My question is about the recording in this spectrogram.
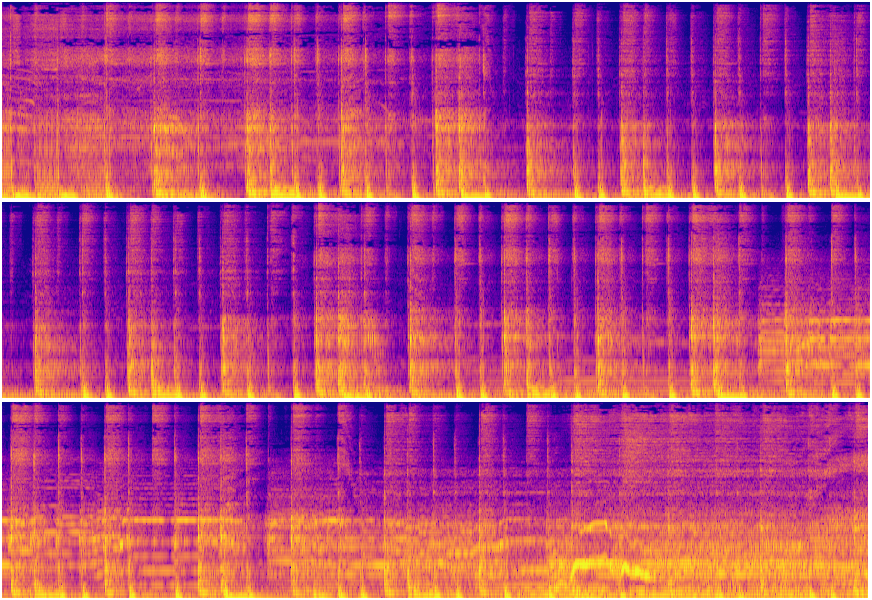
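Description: Live rock band playing an instrumental intro: a drum kit hammering out a steady beat under electric guitars. The sound grows fuller about two-thirds of the way in and louder again near the end.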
